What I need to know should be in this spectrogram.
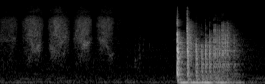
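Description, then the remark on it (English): Dice rattle in four quick shakes during a game of Never Have I Ever, then a sharp clatter as they are thrown and tumble across a hard surface before settling. Fairly loud, with no voices. “Roll the dice, please.”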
